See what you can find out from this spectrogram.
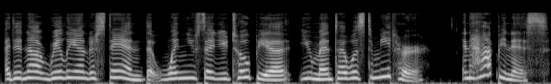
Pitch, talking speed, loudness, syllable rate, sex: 265 Hz, 195 wpm, -17 LUFS, 5.2 syllables/s, female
